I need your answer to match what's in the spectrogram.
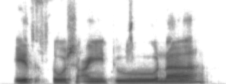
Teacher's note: dal sukun bukan kolkolah, jangan dipantulkan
